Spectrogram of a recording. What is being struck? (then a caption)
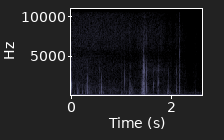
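Glossy paper catalog. An open glossy paper J. Jill women's clothing catalog is held still at one spread by both hands while long manicured nails squeeze and press the lower page edges. About nine short, sharp paper crinkles and clicks are heard, with the loudest near the middle. They fade to a quiet background hum by the end.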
